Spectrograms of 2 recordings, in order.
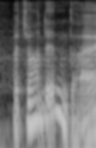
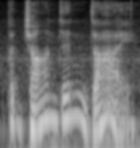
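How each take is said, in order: First: Said in the usual way. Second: "But John didn't die." said slowly, each word pressed out; slow insistent repeat; frustrated slow emphasis. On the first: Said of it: "I just told you". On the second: Acted. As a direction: spell it out in exasperation. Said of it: "this is so frustrating".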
